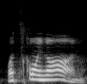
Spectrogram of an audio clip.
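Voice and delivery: loud alarmed cry. A narrator's reading. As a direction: call across the room, alarmed. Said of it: "cried Bruno".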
